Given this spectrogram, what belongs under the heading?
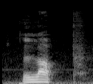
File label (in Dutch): "lap", Dutch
